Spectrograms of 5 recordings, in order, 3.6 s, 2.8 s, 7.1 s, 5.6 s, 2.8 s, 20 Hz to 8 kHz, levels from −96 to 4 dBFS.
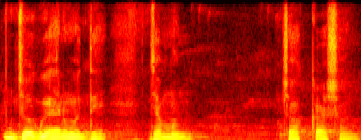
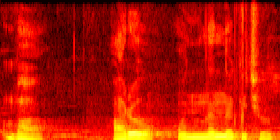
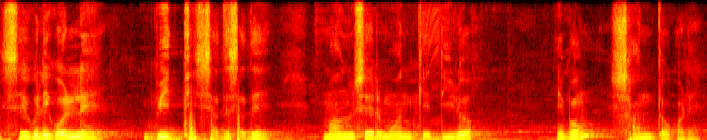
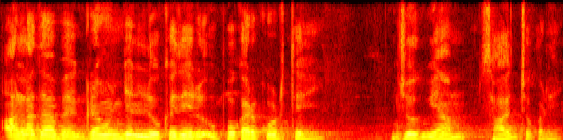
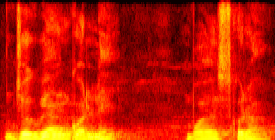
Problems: none marked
